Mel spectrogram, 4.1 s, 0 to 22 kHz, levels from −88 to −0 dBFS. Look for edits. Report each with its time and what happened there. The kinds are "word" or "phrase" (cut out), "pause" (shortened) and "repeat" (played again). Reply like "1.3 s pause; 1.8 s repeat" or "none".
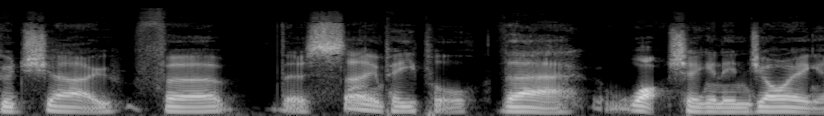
1.3 s phrase; 1.9 s word; 2.4 s pause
